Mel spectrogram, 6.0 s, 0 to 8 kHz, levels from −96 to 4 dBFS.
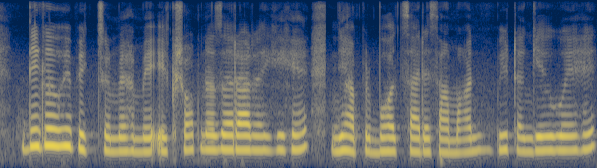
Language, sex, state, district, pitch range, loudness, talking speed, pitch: Hindi, female, Bihar, Begusarai, 205-225 Hz, -16 LUFS, 210 wpm, 215 Hz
